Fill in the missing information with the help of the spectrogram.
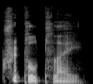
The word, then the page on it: triple play: British English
